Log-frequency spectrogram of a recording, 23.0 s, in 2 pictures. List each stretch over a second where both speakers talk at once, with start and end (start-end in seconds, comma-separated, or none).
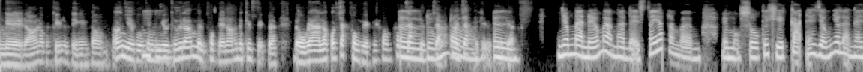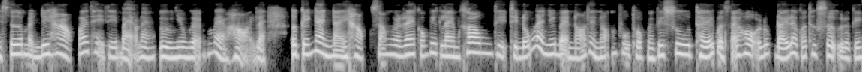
5.3-6.8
